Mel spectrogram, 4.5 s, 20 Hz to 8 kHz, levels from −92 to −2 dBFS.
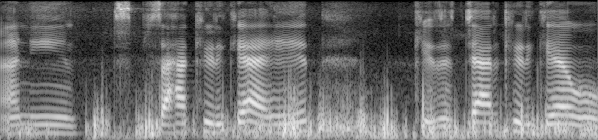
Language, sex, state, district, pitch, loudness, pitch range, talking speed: Marathi, female, Maharashtra, Washim, 180 Hz, -16 LUFS, 170-190 Hz, 105 wpm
